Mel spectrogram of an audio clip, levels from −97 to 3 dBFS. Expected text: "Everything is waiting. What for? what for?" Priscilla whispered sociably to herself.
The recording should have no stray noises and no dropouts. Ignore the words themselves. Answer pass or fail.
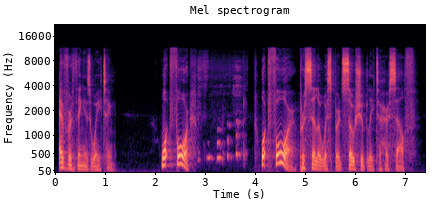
fail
